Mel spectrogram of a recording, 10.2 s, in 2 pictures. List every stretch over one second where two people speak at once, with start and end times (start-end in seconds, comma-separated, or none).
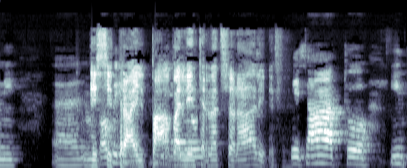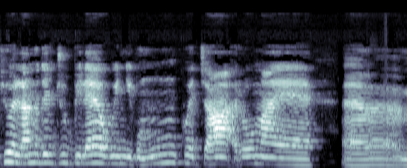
1.1-2.7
